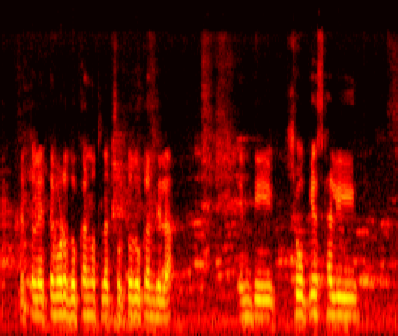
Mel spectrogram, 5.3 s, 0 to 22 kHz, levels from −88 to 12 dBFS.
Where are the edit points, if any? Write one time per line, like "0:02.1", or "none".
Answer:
none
